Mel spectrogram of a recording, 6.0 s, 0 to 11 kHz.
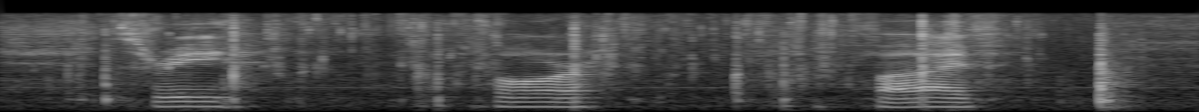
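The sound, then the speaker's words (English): Tap water sloshes and swishes inside a lidded container as it is inverted five times over about 15 seconds for a first wash, a few rhythmic surges of liquid heard alongside short bursts of a man's voice counting. “In the first wash, it says 5 inversions for 15 seconds.”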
